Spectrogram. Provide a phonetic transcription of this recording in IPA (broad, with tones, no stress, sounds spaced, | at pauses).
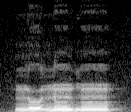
n o˧ n ũ˦ b ũ˦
